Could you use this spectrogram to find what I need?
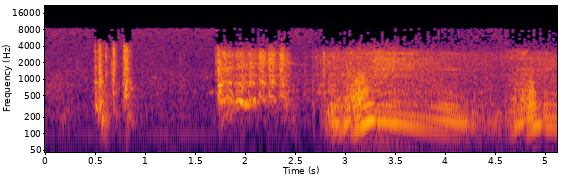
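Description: A racing car engine starting and revving: a few short cranking bursts, a rough catch, then loud throaty surges of revs that rise and fall, with no voices.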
